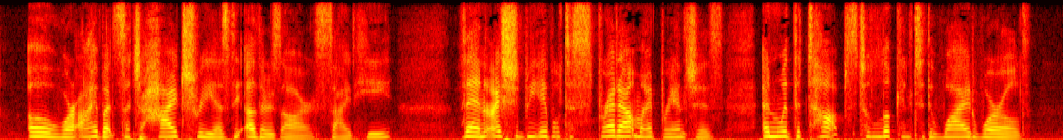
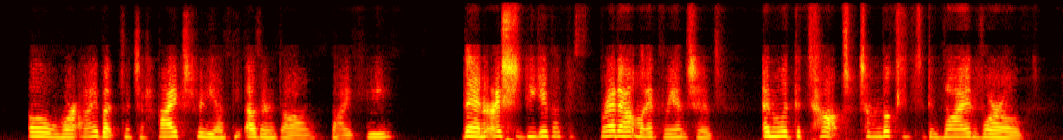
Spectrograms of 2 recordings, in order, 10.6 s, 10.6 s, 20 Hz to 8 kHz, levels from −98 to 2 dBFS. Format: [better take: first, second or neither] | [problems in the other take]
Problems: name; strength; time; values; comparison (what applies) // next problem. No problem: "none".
first | noise reduction (neural mask model DeepFilterNet 3)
